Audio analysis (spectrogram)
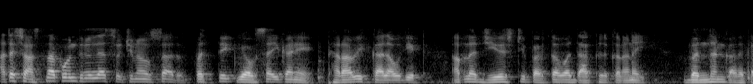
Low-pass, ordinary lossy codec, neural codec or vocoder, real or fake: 5.4 kHz; AAC, 32 kbps; codec, 16 kHz, 1 kbps, X-Codec, HuBERT features, trained on balanced general audio; fake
